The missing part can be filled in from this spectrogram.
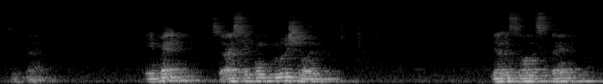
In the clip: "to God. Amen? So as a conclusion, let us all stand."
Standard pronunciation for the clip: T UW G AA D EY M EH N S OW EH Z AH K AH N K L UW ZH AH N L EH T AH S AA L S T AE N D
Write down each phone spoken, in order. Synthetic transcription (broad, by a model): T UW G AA EY M EH N S OW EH S AH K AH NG K L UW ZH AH N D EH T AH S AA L S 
